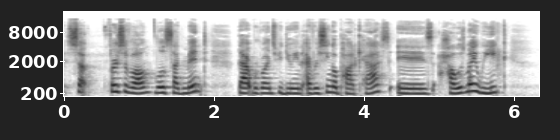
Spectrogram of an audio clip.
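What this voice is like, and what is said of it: Out of breath while talking. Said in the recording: “whenever I talk a lot, I get really out of breath ... I get really out of breath ... I'm already out of breath.”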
